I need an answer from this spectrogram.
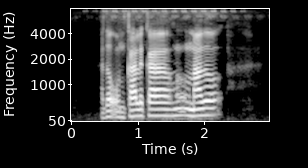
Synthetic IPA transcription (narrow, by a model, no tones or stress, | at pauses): ad̪ɔʔɔnkalɛkaunad̪ɔ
